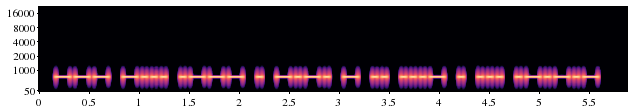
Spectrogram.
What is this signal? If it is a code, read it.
Morse code, heard as a keyed tone, about 25 wpm, 700 Hz. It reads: OBJECTIVES.
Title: Pangram Challenge v2 - 25wpm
